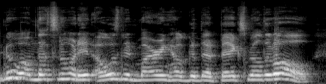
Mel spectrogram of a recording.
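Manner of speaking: high, loud over-protesting; flustered denial. Acted. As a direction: deny it too hard, caught out. Caught eyeing food, denies it.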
